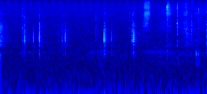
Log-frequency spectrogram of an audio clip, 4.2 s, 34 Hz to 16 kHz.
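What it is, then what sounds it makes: Cardboard box tapped with nails. Long nails tap and scratch a pink cardboard Mojave brush box, hollow packaging with the brush still inside, held up close. The result is a quiet series of short, dry clicks with a papery hollow tone around 1 kHz, interspersed with soft bright scratching over a faint low background hum.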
